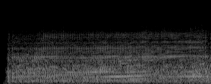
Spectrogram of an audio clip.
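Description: Isuzu fire engine's engine running as the truck drives slowly up the street, a steady note that rises slightly in pitch.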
